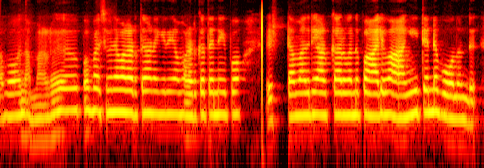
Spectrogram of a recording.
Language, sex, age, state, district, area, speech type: Malayalam, female, 30-45, Kerala, Kannur, rural, spontaneous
